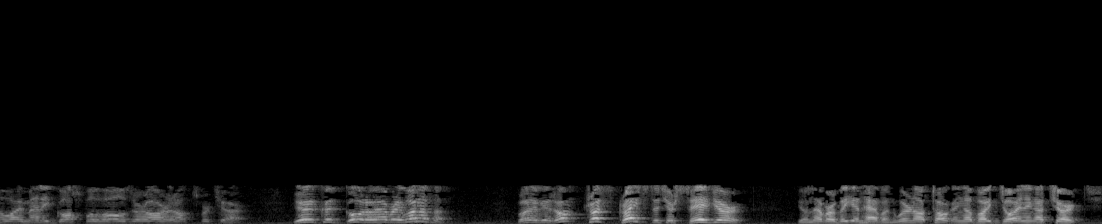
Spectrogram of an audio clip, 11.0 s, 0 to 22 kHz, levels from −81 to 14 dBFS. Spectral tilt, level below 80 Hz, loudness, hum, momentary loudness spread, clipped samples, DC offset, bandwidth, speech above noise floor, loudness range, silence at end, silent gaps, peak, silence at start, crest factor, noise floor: -8 dB/octave; -68 dBFS; -23 LUFS; none; 19 LU; under 0.1%; under 0.1%; 4 kHz; 38 dB; 7 LU; 0.25 s; none; -2 dBFS; 0 s; 24 dB; -62 dBFS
